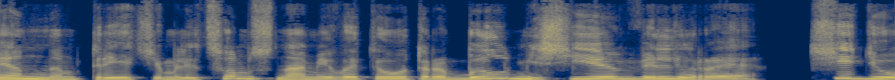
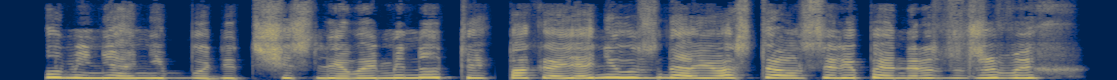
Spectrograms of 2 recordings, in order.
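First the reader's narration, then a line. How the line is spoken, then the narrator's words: Trembling voice. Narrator (Russian): Она даже дрожащим голосом сказала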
